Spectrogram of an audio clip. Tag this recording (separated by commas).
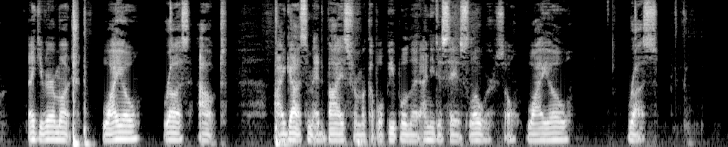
Speech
